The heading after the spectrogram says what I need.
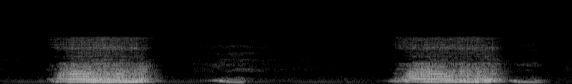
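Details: Adult man asleep: loud, rough rattling snores on breathing in, each followed by a shorter snort on breathing out, two cycles heard; heavy snoring.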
